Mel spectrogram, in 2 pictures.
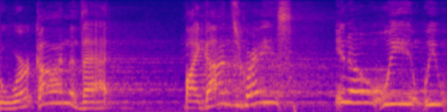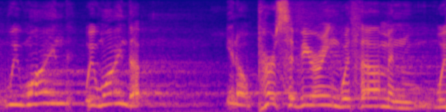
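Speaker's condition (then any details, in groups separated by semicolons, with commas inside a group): No condition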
